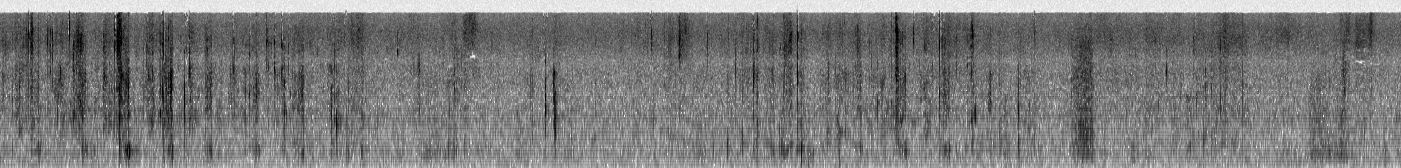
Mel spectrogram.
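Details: A pet dog named Passport, a female, chews healthy snacks including apple slices, lettuce, sunflower seeds in shells, tomatoes and green beans indoors; rapid uneven crunching and clicking, about two bites a second, with brief pauses.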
